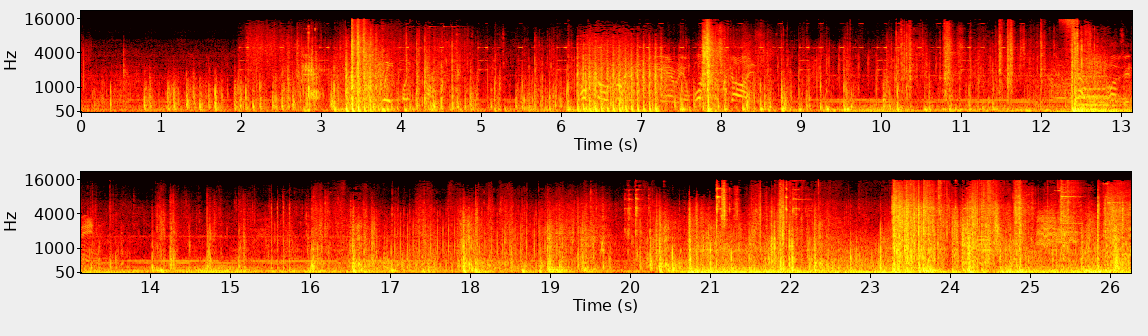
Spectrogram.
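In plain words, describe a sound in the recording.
Footsteps thud on wooden floors and stairs.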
